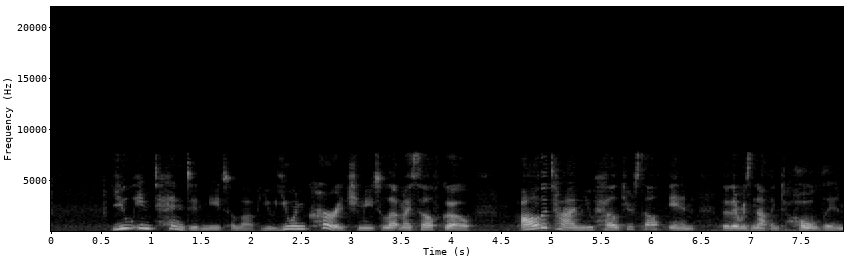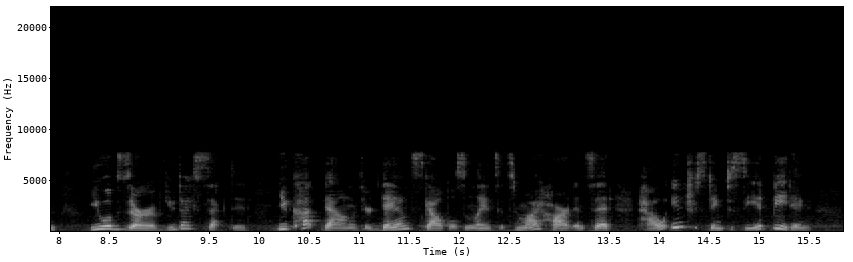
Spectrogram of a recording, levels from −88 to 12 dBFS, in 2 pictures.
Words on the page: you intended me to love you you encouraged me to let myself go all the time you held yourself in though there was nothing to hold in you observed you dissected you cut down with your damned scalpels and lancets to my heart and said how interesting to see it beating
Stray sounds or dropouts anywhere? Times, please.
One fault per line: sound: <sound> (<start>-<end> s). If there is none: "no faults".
no faults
